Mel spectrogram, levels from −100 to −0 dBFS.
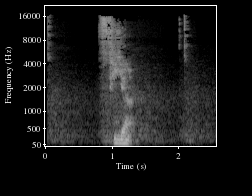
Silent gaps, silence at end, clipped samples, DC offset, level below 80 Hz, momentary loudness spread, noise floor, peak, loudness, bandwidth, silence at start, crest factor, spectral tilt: none; 0.45 s; under 0.1%; under 0.1%; -76 dBFS; 21 LU; -69 dBFS; -16 dBFS; -31 LUFS; 16.5 kHz; 0.05 s; 22 dB; -3 dB/octave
